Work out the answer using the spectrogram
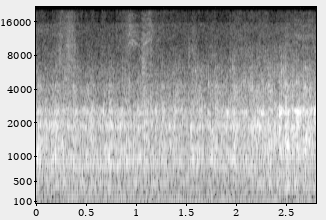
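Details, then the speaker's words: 1989 Ford F250 7.3 IDI diesel idling after starting from sitting unstarted: steady, even clatter with a smooth low drone, no misses or knocks; healthy idle. "I love this damn truck just listen to this [Applause] thing I ain't started that thing in probably eight or nine"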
